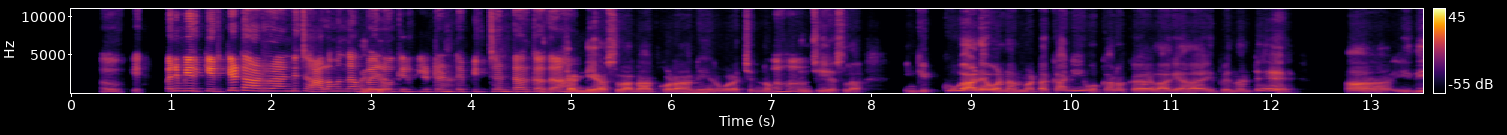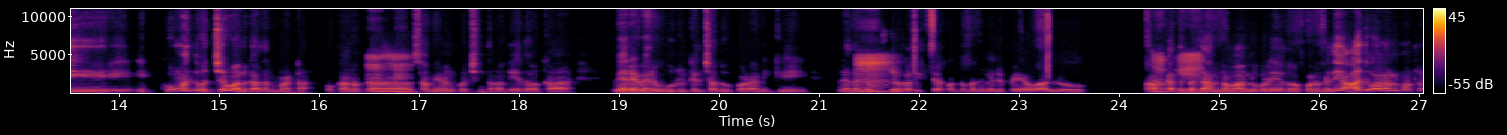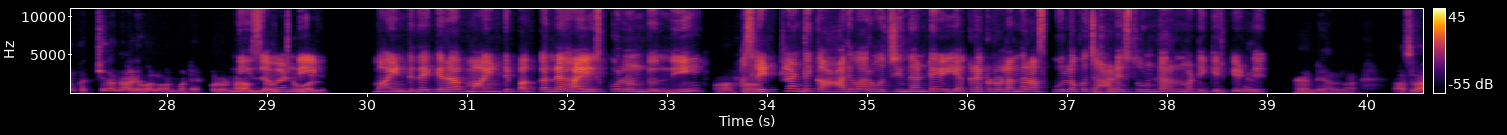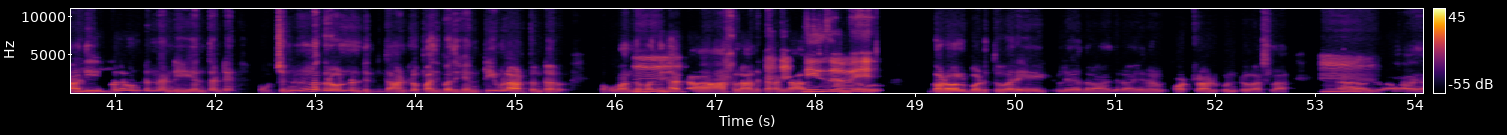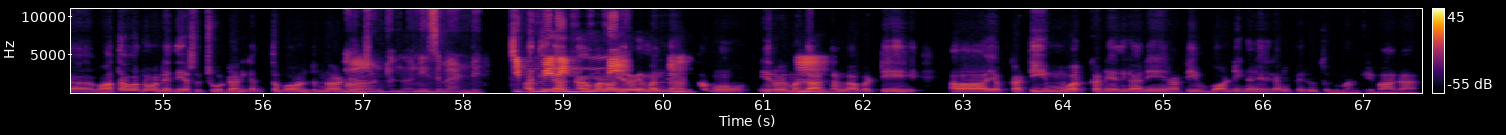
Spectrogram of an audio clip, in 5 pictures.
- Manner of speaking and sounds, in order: other background noise; in English: "హై స్కూల్"; giggle; in English: "గ్రౌండ్"; in English: "టీమ్ వర్క్"; in English: "టీమ్ బాండింగ్"
- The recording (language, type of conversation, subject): Telugu, podcast, సాంప్రదాయ ఆటలు చిన్నప్పుడు ఆడేవారా?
